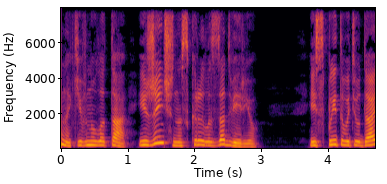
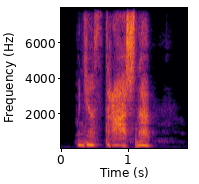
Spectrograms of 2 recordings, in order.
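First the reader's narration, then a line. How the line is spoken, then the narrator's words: Whispered. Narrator (Russian): прошептала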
